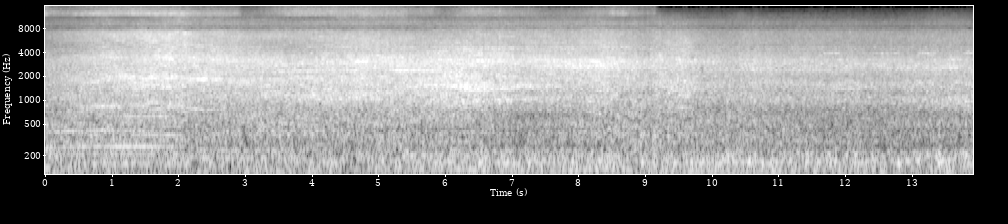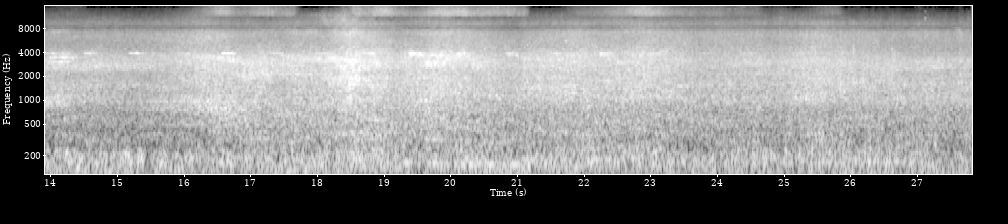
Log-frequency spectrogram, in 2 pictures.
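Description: A motorbike engine hums steadily close by as it rides along a street.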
